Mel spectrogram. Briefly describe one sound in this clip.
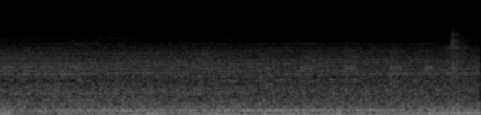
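A train rumbles as it approaches in the distance.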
